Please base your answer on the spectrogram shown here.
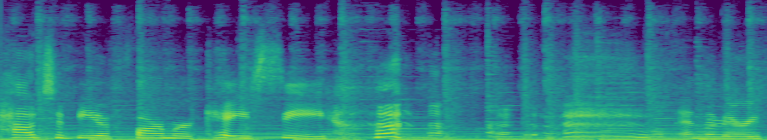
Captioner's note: laugh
